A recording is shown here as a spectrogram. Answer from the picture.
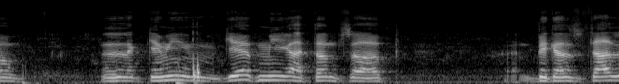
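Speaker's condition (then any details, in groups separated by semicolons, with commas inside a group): Cerebral palsy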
